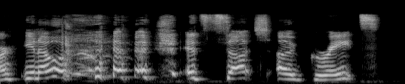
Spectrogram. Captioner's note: laughing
